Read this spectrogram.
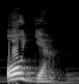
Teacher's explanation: La mayor fuerza de voz está en la sílaba o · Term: sílaba tónica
